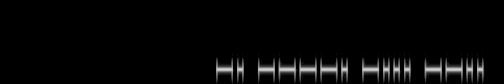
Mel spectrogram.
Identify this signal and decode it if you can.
Morse code, heard as a keyed tone, about 20 wpm, 700 Hz. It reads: N9BZ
